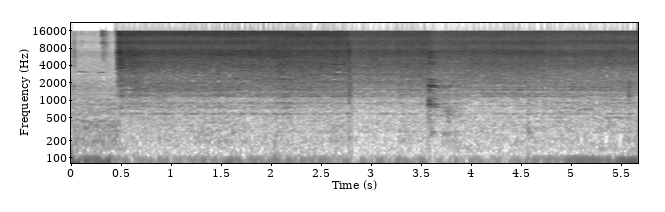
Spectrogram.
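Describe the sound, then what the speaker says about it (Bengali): Shrimp frying in hot mustard oil give a steady, loud sizzle with soft stirring clinks throughout, and no one speaks. "তেল গরম হয়ে গেছে, দিয়ে দেবো চিংড়ি মাছ"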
